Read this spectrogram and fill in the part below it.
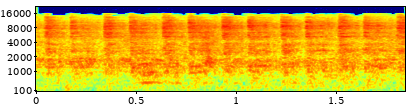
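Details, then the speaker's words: Upright steam engine that sat for years, after repair, running on 25 psi steam: steady, unhurried chuffing at roughly six exhausts a second, even and smooth. It runs well. "all right you see we're only running 25 pounds all right there's no water in it now it's working good"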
